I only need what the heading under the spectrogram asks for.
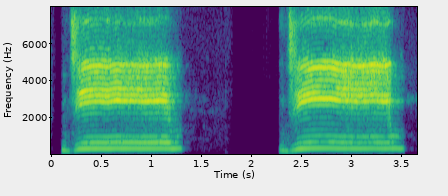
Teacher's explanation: जब इसकी अदायगी करेंगे तो जुबान का बीच वाला हिस्सा तालू से लगेगा। · اپنی شجر اللسان کو تالو سے لگائیں گے، جب اس کی ادائیگی کریں گے تو زبان کا بیچ والا حصہ تالو سے لگے گا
